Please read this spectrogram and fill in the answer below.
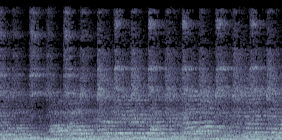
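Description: Mixed choir of women's, girls' and men's voices singing a Malayalam Christmas carol through microphones, with instrumental backing that keeps a steady beat.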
